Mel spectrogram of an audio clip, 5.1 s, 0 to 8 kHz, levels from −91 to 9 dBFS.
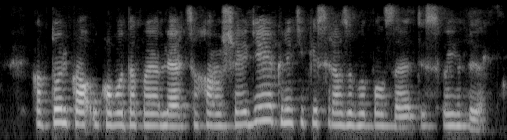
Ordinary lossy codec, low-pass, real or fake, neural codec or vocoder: Opus, 64 kbps; 7.2 kHz; fake; codec, 16 kHz, 2 kbps, FunCodec, trained on Chinese and English, 25 frames a second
